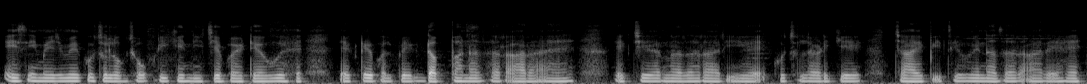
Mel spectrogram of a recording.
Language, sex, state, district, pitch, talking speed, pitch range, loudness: Hindi, male, Bihar, Jamui, 145 Hz, 180 wpm, 140-150 Hz, -22 LUFS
